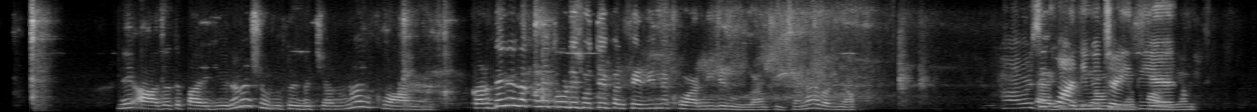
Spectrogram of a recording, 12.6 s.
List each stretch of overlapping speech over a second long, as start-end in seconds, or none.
10.5-11.8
